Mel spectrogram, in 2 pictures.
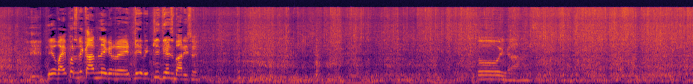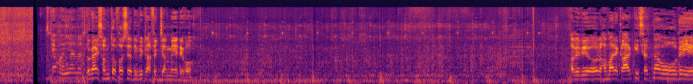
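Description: Heavy rain drums steadily on a car's roof and windscreen.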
